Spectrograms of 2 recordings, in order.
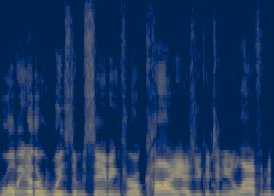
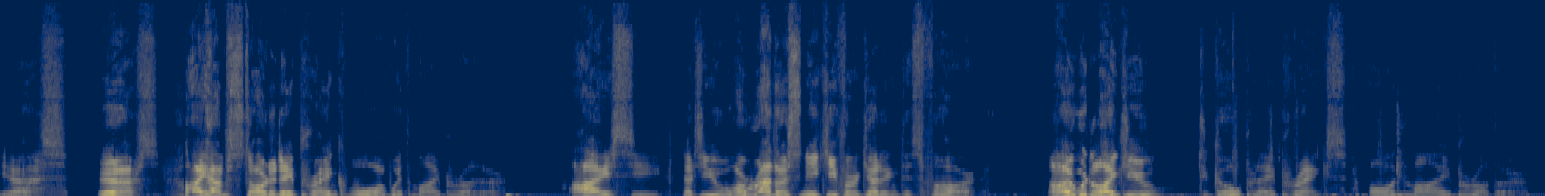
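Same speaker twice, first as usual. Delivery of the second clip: swooping dragon character voice; 5 semitones lower than usual. Voicing a dragon giving the thieves a job: speaking as a dragon. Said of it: "you all come up to the dragon".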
